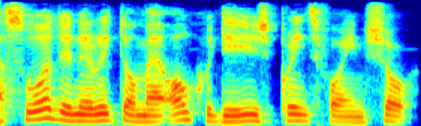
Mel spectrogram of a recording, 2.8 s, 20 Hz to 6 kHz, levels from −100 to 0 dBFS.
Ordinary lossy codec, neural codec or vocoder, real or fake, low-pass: none; codec, 16 kHz, 0.5 kbps, FunCodec, trained on LibriTTS, 25 frames a second; fake; 5.4 kHz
